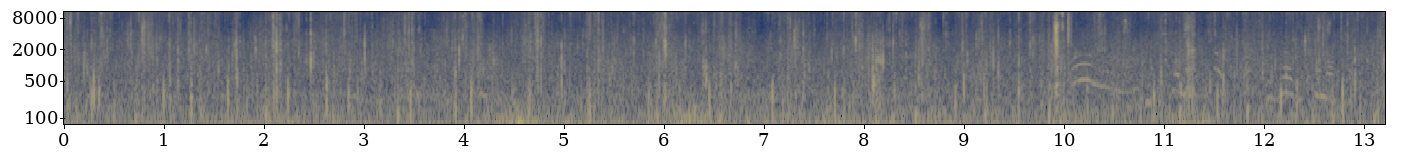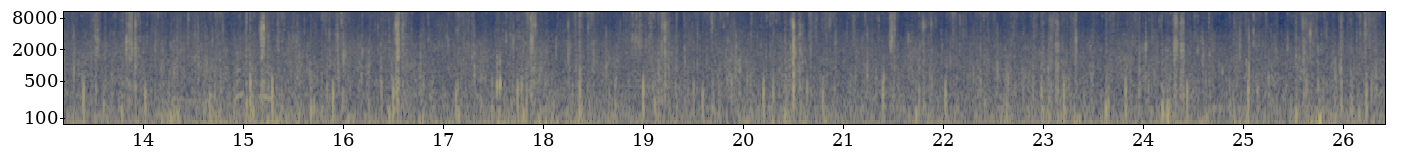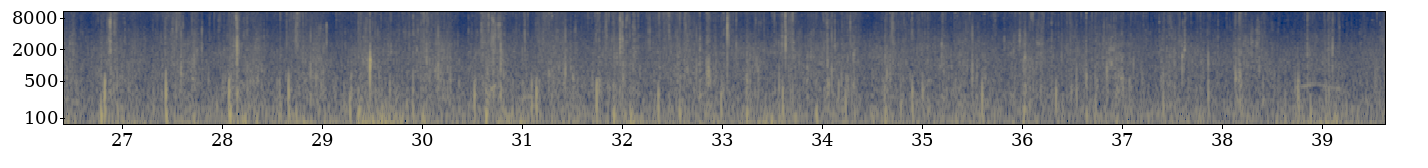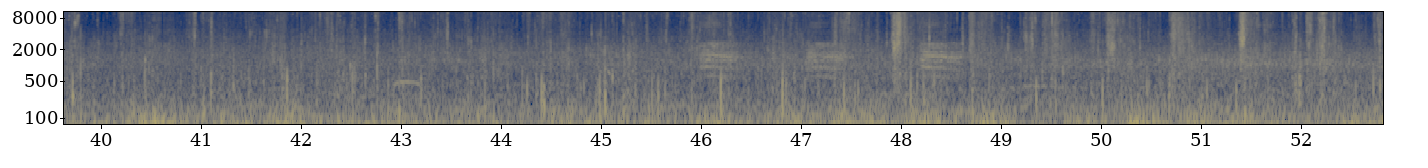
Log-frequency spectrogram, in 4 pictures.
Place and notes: Kalamaja park (former cemetery) - A sonic walk and deep listening to Kalamaja 2 (from Kai Center)
Recorded with a Zoom H4N Pro, pointed at the ground while walking together with 17 other people
A sonic walk and deep listening to Kalamaja - organised by Kai Center & Photomonth, Tallinn on the 3rd of November 2019.
Elin Már Øyen Vister in collaboration with guests Ene Lukka, Evelin Reimand and Kadi Uibo.
How can we know who we are if we don't know who we were?... History is not the story of strangers, aliens from another realm; it is the story of us had we been born a little earlier." - Stephen Fry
